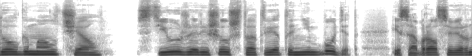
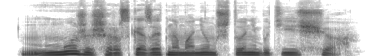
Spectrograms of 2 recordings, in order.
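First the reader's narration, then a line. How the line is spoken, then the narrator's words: Quiet question. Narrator (Russian): тихим голосом спросил Стью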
